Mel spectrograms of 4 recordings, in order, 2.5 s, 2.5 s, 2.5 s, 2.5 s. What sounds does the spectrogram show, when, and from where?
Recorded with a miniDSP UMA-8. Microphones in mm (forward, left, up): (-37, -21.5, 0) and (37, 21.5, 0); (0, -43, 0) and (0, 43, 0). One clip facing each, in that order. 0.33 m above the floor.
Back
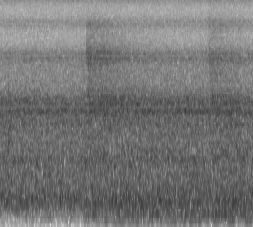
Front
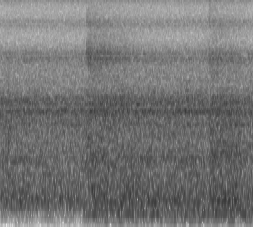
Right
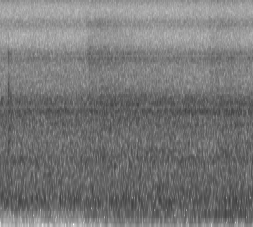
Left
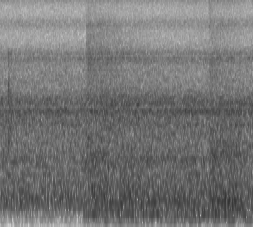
0.8 s footsteps: 90° left, 4.5 m; by 2.4 s 85° left, 5.5 m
